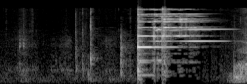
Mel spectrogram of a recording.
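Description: A few faint clicks of handling, then a sharp metallic clang about a second and a half in, struck again a moment later, ringing on with a high, bell-like tone as a piece of metal is hit.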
